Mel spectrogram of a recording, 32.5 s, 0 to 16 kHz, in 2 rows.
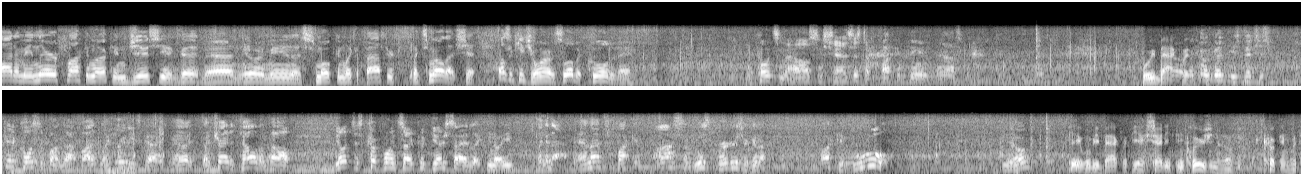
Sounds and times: Speech: 0.0s - 7.9s, 9.4s - 12.2s, 14.2s - 25.8s, 26.5s - 27.4s, 28.7s - 32.4s.

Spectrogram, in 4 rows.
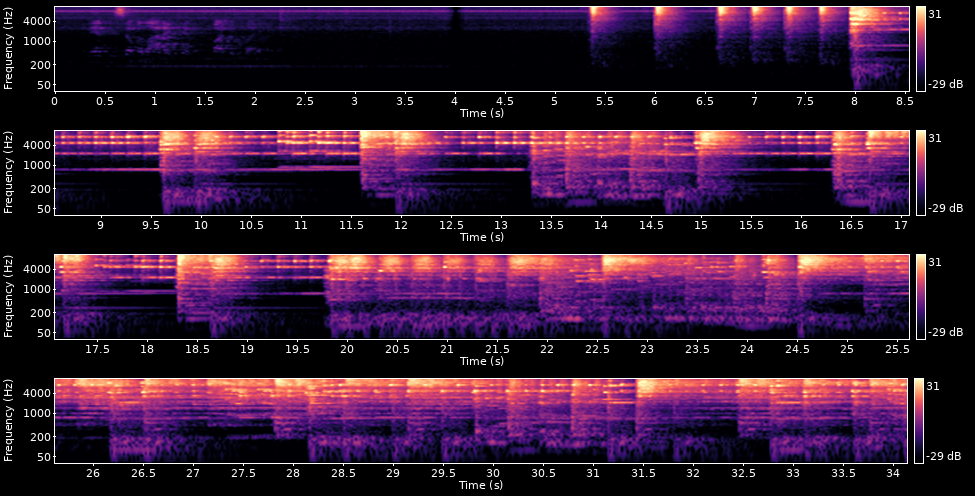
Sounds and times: Drum kit: 5.3s - 34.1s
Glockenspiel: 8.0s - 34.1s
Marimba, xylophone: 8.0s - 34.1s.

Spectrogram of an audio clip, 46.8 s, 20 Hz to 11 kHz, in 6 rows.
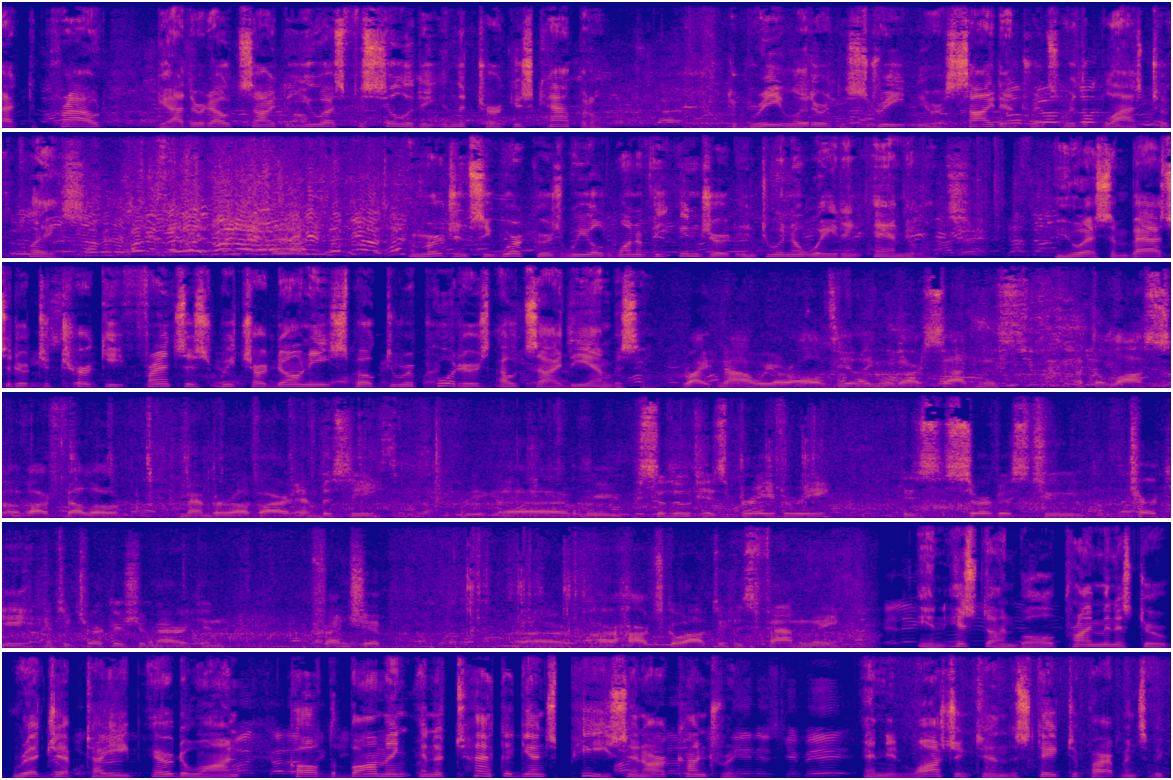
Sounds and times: Speech: 0.0s - 4.1s, 4.8s - 33.8s, 34.6s - 46.7s.

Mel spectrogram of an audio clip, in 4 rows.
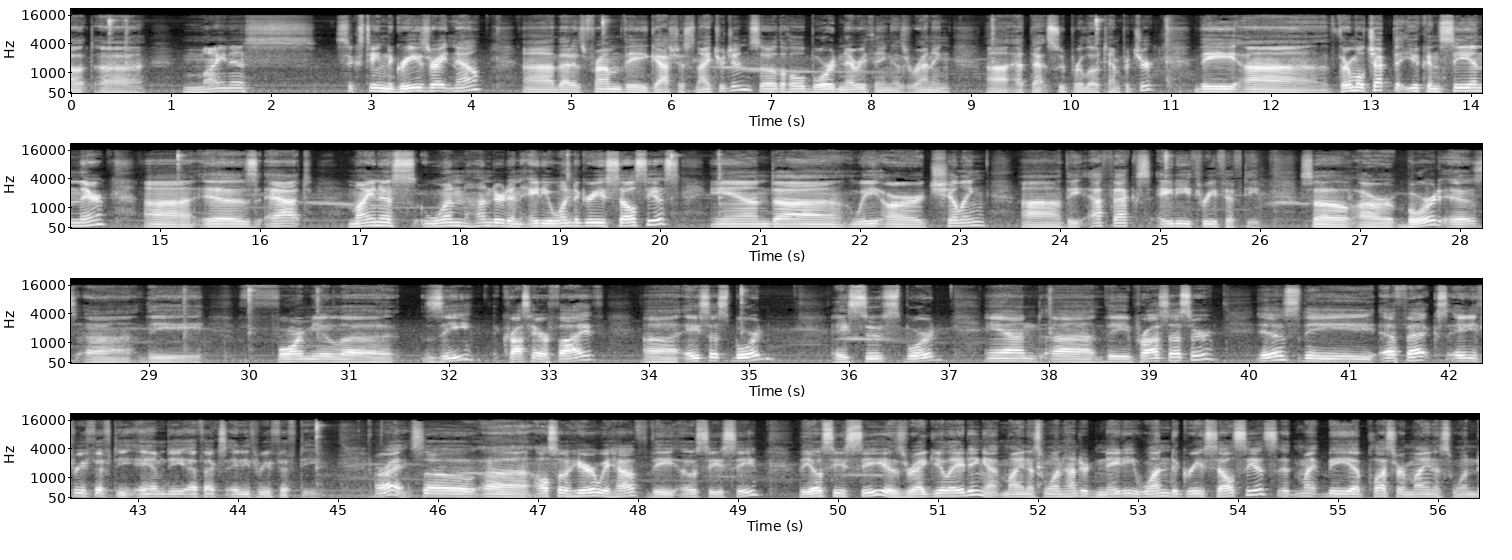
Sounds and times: Speech: 0.0s - 56.4s.

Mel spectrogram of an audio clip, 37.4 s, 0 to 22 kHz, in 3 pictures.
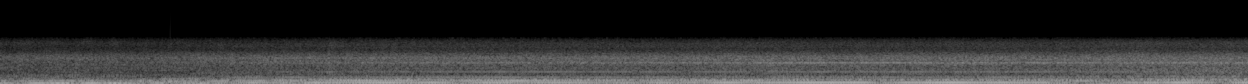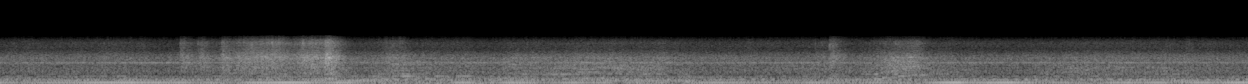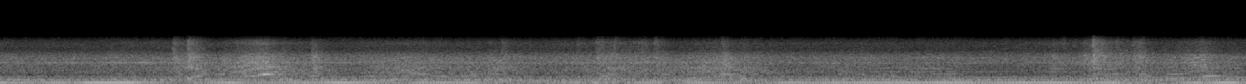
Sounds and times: Vehicle: 0.0s - 37.4s.

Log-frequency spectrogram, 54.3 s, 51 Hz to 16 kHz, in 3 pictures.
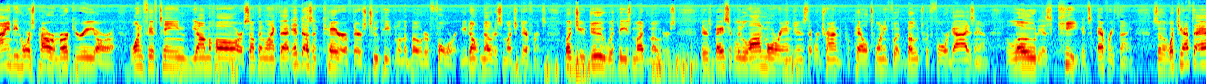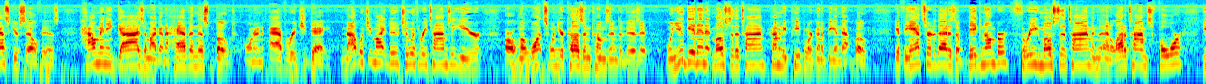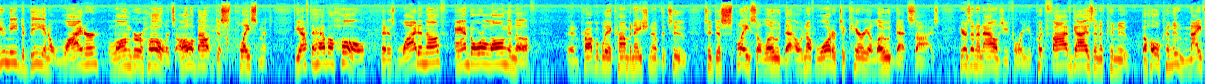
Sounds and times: Speech: 0.0s - 54.2s.

